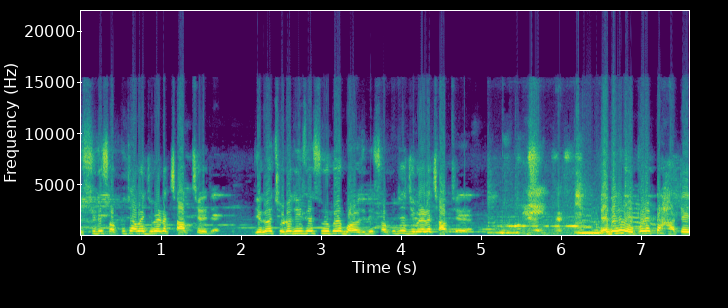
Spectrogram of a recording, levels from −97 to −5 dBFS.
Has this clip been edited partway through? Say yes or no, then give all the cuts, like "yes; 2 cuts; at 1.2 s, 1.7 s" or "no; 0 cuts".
yes; 1 cut; at 5.1 s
